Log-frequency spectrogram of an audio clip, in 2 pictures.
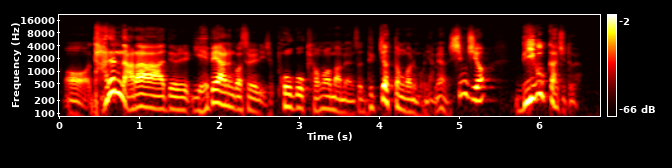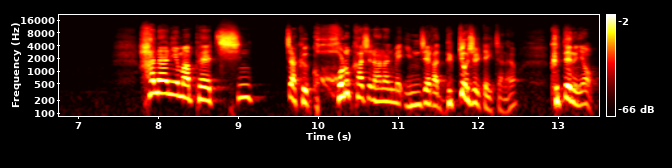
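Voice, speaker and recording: A male pastor preaching a fervent sermon in a church sanctuary, often breaking into shouts. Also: on the high side.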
